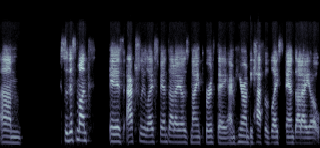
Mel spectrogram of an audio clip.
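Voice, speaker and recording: The speaker has an American accent and a fairly quick pace, with fairly even intonation. The sound is dry and close, with no echo. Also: woman, fairly low pitch for a woman. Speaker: nonprofit representative presenting at a conference. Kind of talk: conference presentation. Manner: fast.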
